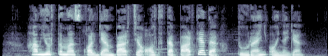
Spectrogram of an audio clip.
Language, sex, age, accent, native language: Uzbek, female, 18-24, Jizzax, Uzbek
